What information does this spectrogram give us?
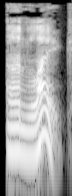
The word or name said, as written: unlike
